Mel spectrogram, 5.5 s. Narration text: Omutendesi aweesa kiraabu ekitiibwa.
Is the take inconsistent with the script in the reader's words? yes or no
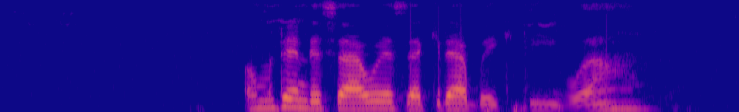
no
